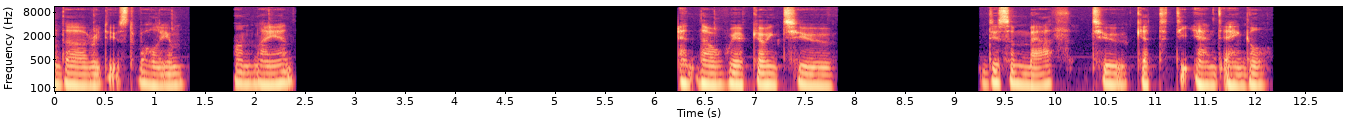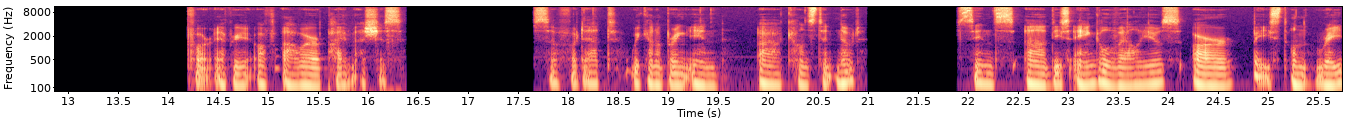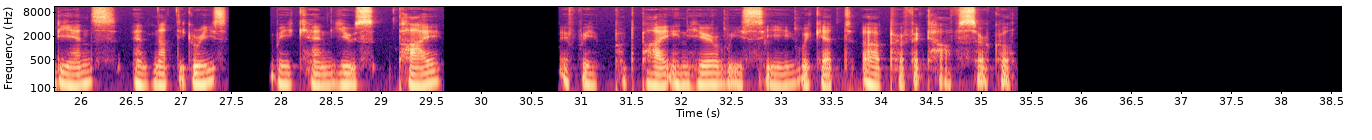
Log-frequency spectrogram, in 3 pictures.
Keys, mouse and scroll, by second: 6.2-6.6 scroll up 1, 6.6-9.6 middle drag, 11.5 click, 13.5-16.0 middle drag, 16.0 shift+a, 21.2-24.2 middle drag, 29.1-32.1 drag, 32.4-33.6 alt+middle drag, 33.6 scroll down 1, 36.4 click, 38.0-38.6 middle drag.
